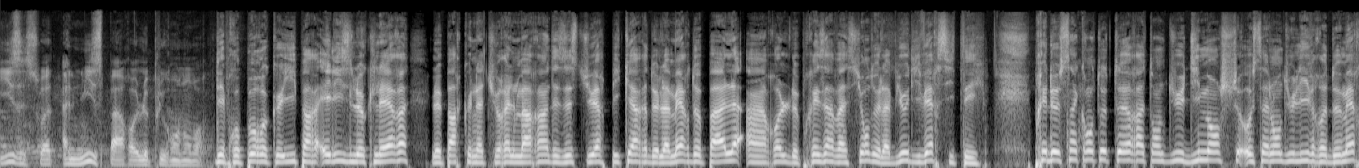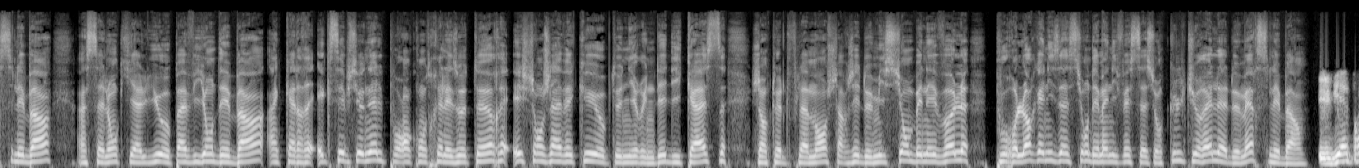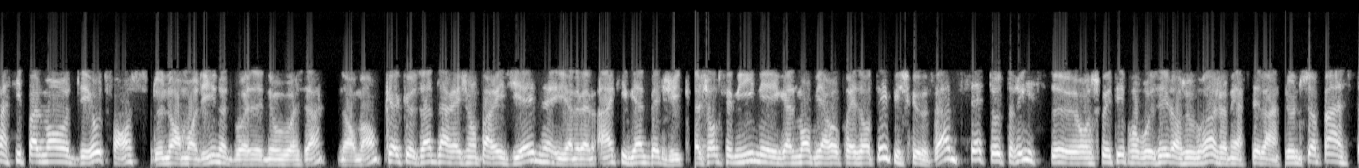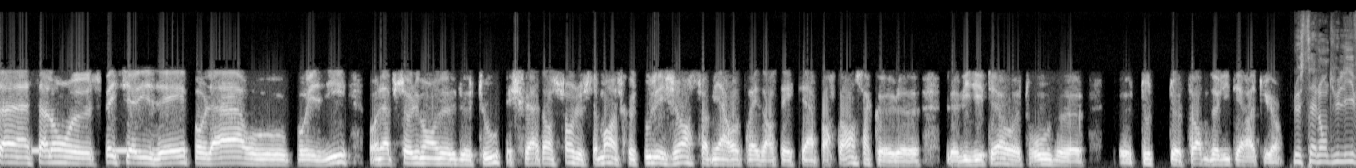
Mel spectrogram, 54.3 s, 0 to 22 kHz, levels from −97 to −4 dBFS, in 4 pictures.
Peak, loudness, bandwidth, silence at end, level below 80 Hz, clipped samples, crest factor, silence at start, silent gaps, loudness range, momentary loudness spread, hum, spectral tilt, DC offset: 0 dBFS; -13 LUFS; 16.5 kHz; 0 s; -42 dBFS; under 0.1%; 12 dB; 0 s; none; 8 LU; 10 LU; none; -5.5 dB/octave; under 0.1%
